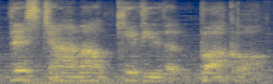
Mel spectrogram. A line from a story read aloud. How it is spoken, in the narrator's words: Papa growled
